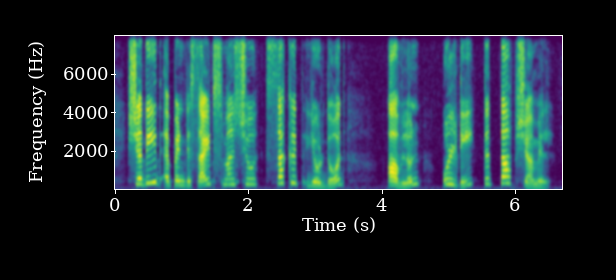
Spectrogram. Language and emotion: Kashmiri, neutral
